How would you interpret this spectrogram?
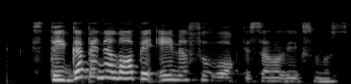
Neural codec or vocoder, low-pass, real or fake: none; 7.2 kHz; real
